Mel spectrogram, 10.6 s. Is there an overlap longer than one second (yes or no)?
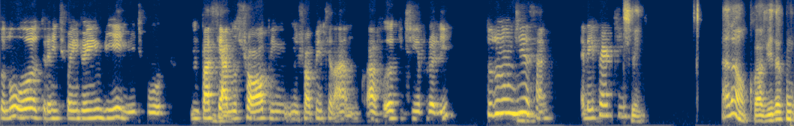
no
